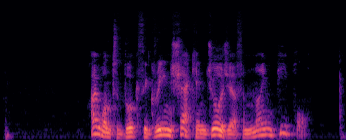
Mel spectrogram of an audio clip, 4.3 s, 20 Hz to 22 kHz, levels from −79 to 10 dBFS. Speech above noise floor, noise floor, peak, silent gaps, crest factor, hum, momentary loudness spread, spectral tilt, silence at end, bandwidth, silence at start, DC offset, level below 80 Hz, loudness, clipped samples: 49 dB; -66 dBFS; -2 dBFS; none; 18 dB; none; 12 LU; -7.5 dB/octave; 0.55 s; 10.5 kHz; 0.05 s; under 0.1%; -58 dBFS; -18 LUFS; under 0.1%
